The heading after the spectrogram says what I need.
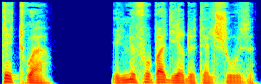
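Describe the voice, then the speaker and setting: A man voicing a queenly mother who speaks gently and reassuringly, with a fierce edge underneath. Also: extremely low pitch, moderate pace, breathy edge, no room sound, clean studio sound. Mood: tender. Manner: gentle, reassuring, flaring sharply.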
